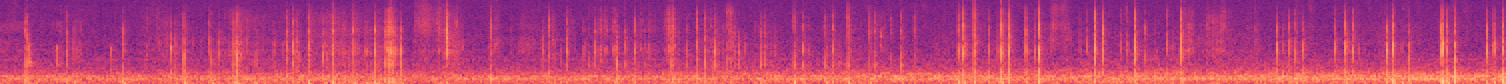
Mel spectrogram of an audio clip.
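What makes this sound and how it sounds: A small soft foam toy football, white with blue stripes, is tapped and scratched on its tip and sides with long nails. Dense, quick clicks and scratchy strokes run over a steady low hum and grow somewhat louder toward the end.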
